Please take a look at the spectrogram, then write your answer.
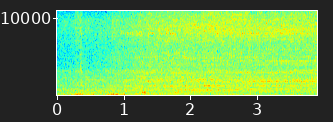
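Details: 2014 Nissan X-Trail T32 after replacing an incorrect, leaking number-one coil and its plug that caused random misfires and rough idle; it now idles evenly with a smooth hum and no skips, running cleanly on all cylinders.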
